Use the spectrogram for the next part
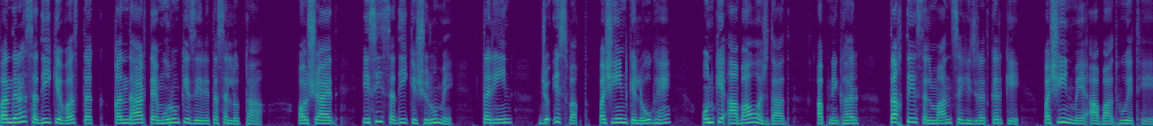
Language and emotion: Urdu, neutral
